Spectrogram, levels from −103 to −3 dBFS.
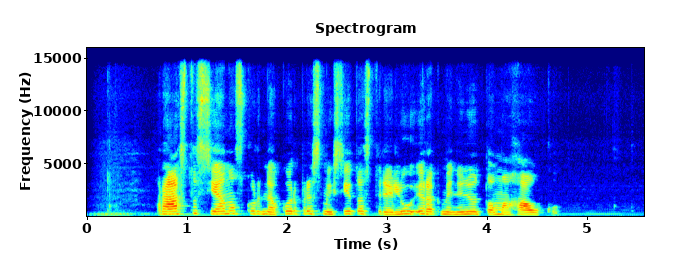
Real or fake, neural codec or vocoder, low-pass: fake; vocoder, 44.1 kHz, 128 mel bands every 512 samples, BigVGAN v2; 14.4 kHz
